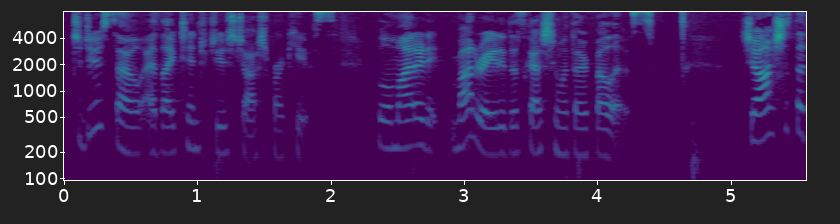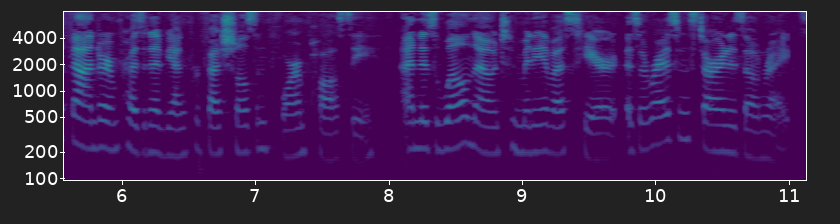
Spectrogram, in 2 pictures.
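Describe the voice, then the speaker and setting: A young woman in her twenties giving formal, measured prepared remarks as she introduces a panel at a conference. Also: medium pitch, a bit bright. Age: 20s. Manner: measured, reads from a script. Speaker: event speaker introducing a panel. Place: conference event on stage.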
